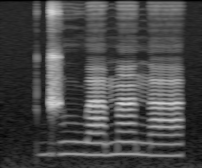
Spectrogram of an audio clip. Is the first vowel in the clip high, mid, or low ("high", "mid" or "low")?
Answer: high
